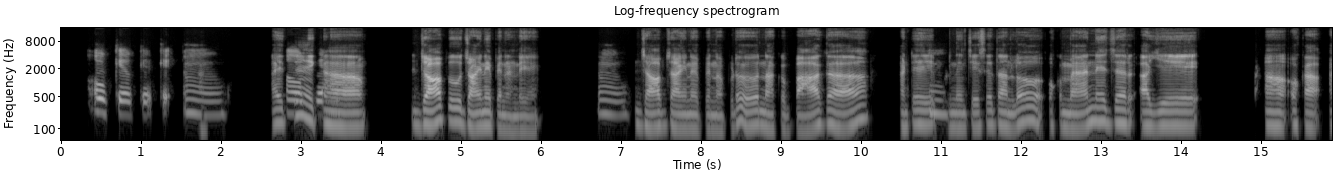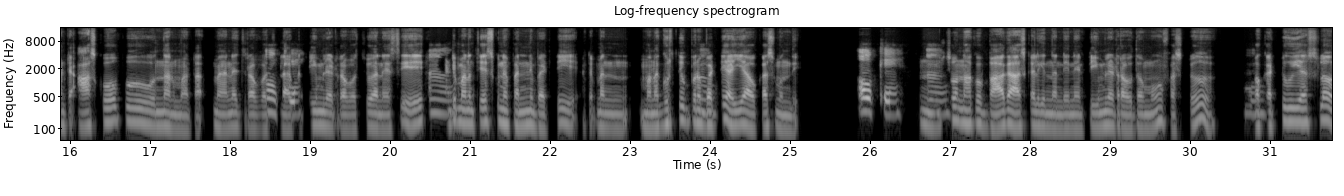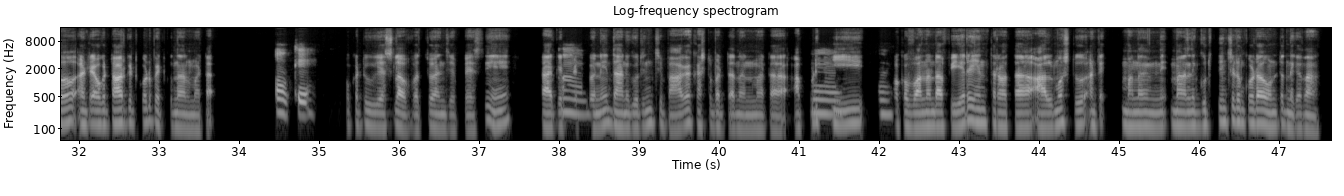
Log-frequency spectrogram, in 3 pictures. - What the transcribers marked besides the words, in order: other background noise; in English: "జాబ్"; in English: "మేనేజర్"; in English: "మేనేజర్"; in English: "టీమ్ లీడర్"; tapping; in English: "సో"; in English: "టీమ్ లీడర్"; in English: "టూ ఇయర్స్‌లో"; in English: "టార్గెట్"; in English: "టూ ఇయర్స్‌లో"; in English: "టార్గెట్"; in English: "వన్ అండ్ హాఫ్ ఇయర్"
- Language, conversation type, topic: Telugu, podcast, నిరాశను ఆశగా ఎలా మార్చుకోవచ్చు?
